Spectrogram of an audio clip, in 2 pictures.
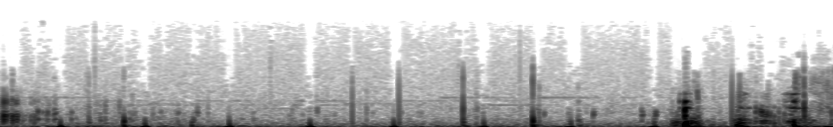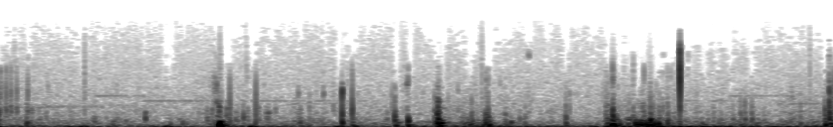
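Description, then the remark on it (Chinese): A woman's stomach growling: low gurgling rumbles and bubbly squelches rising and fading over a quiet background, with occasional soft clicks and a few louder gurgles. No one speaks. “姐姐肚子在咕咕咕的叫呢，心里不好意思吗？”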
